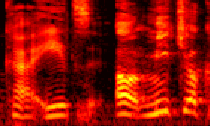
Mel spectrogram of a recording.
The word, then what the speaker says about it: Michio: Macheo, you know, the physicist, Macheo. – Michio Kaku.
